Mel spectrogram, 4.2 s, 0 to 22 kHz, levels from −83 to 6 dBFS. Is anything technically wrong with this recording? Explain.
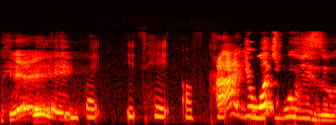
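Yes, there are two echo-control problems in this speech.

Echo leak shows up at 0.00–0.13 s, 0.40–0.70 s and 0.92–1.05 s: a copy of the speech trailing about 175 ms behind. It's faint at the edges and fairly prominent in the middle stretch. The far end was likely on a loudspeaker, and its canceller let some pickup back through.

Speech suppressed in double talk hits at 0.34–0.43 s, 0.76–0.88 s, 1.05–1.11 s, 3.10–3.18 s and 3.37–3.58 s. The speech briefly ducks by a few dB up to roughly 15 dB, likely because the canceller mistook the talker for echo while both sides overlapped.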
